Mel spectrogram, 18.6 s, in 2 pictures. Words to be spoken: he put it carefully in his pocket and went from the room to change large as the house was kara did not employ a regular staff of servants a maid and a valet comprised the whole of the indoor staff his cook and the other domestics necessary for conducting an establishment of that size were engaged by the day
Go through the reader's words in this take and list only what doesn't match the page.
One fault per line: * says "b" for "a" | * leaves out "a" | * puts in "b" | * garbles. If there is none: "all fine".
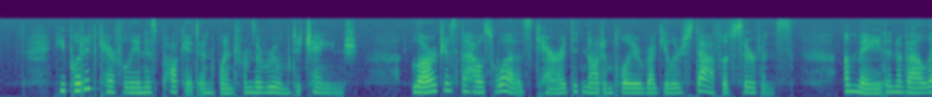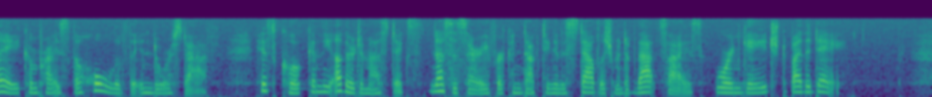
all fine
